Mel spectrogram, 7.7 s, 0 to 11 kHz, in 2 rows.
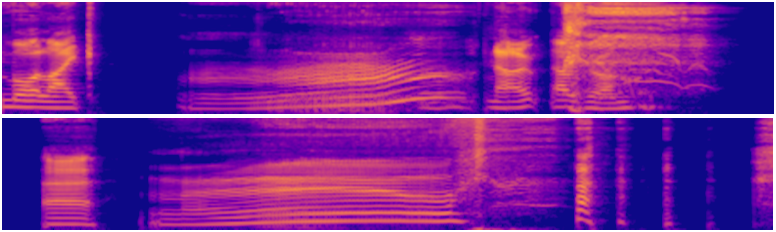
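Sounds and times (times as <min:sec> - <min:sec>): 
speech: 0:00.0 - 0:03.4, 0:04.0 - 0:07.0
person imitating a cow's moo: 0:00.9 - 0:02.4, 0:04.1 - 0:06.2.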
